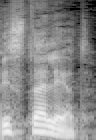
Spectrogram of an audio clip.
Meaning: 1. pistol, handgun 2. spraying pistol, sprayer
- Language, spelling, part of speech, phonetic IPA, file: Russian, пистолет, noun, [pʲɪstɐˈlʲet], Ru-пистолет.ogg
